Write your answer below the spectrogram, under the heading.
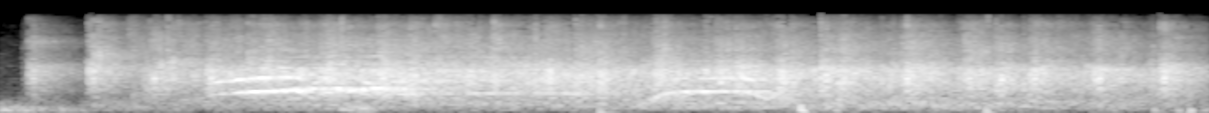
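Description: crowd, audience cheering

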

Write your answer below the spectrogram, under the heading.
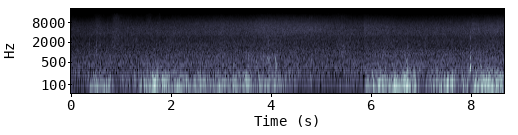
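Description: nature, strong wind outdoors

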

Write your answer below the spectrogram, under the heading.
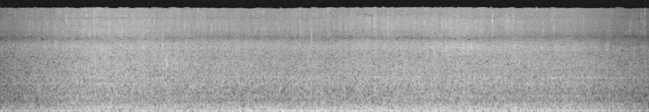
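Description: nature, fast-flowing river water

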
